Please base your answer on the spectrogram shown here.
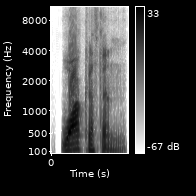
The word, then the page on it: walkathon: American English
